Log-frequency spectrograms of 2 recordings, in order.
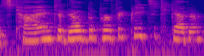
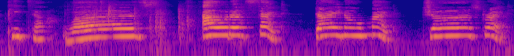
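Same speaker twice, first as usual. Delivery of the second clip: excited climax; 8 semitones higher, 4 dB louder, much slower than usual. Acted. Triumphant climax of story.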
